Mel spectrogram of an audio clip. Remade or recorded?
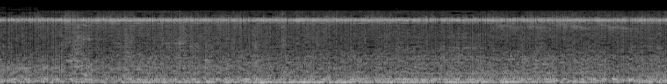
remade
